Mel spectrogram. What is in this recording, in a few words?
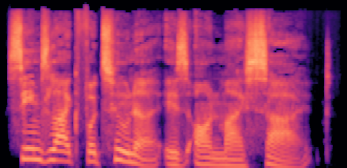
victory, en; Cookie Run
